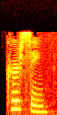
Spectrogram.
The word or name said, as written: cursing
